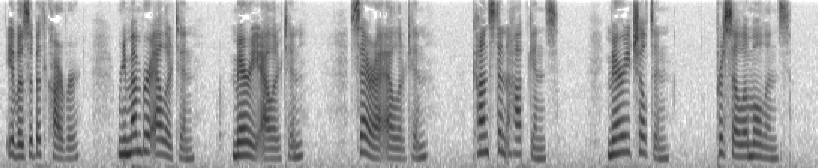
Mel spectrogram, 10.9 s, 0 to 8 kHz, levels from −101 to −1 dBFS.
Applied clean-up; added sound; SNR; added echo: none; none; none; none.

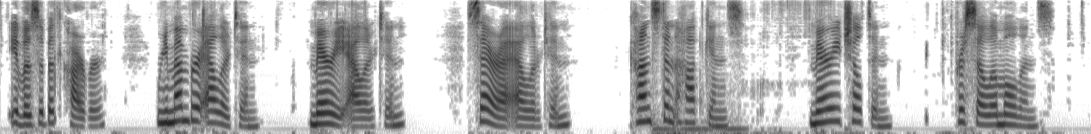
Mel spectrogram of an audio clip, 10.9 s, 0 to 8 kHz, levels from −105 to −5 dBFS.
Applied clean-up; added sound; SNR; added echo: classical method spectral subtraction.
